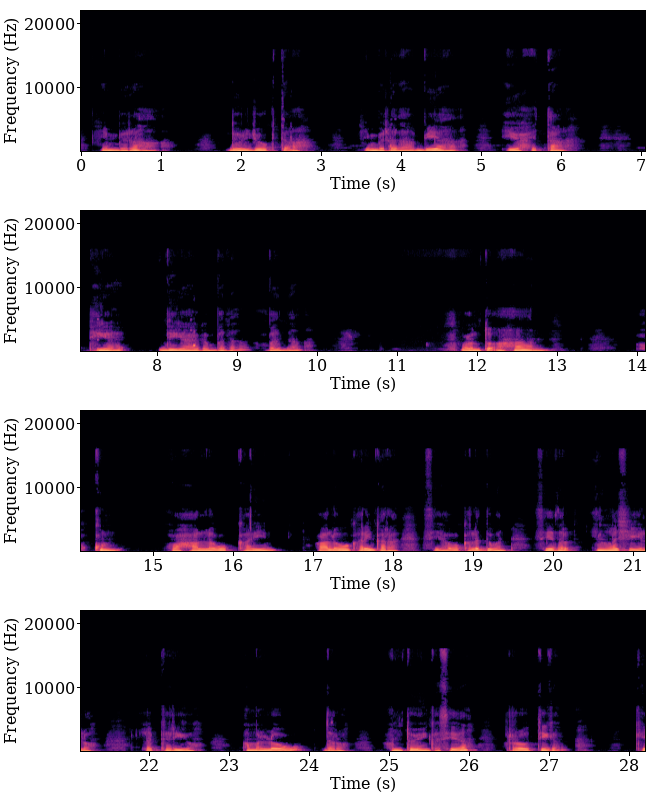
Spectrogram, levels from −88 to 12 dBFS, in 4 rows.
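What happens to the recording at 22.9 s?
Nothing goes wrong at 22.9 s: the speech plays through that moment intact, with no dropout, click, distortion or other audible fault.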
